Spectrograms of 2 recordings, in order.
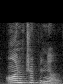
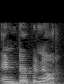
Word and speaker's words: entrepreneur: ऑन्ट्रप्रन्योर, ऑन्ट्रप्रन्योर देखो यही गलती करते हैं बच्चे, बोलते हैं क्या एंटरप्रेन्योर, एंटरप्रेन्योर बोलेंगे तो एंटरप्रेन्योर ही लिखेंगे, ठीक है। तो एंटरप्रेन्योर नहीं होता, क्या होता है ऑन्ट्रप्रन्योर, ENTREPRENEUR, ये होते हैं ऑन्ट्रप्रन्योर के स्पेलिंग, ठीक है। ऑन्ट्रे, ऑन्ट्रे, ऑन्ट्रे।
